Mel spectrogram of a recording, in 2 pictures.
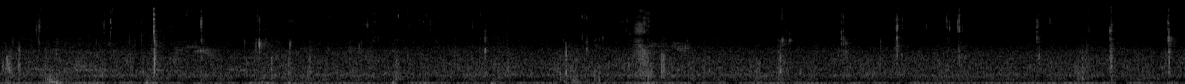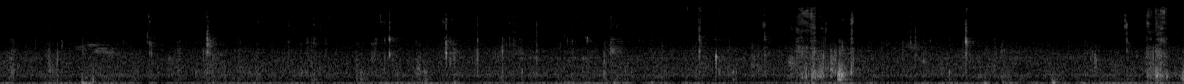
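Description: Close-up chewing and wet mouth sounds of someone eating rice by hand, with fingers gathering the last grains across a steel plate. Many scattered short clicks, with two louder bursts, one most of the way through and one near the end.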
